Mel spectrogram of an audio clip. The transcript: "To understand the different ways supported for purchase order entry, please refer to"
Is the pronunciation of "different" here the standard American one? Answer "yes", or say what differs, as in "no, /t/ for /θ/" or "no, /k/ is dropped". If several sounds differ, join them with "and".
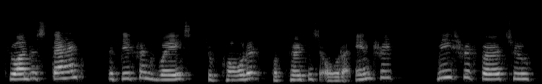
yes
